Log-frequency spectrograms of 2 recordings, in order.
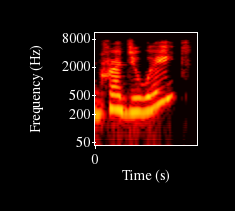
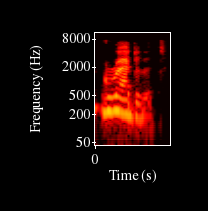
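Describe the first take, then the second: First: "graduate" ending in a full "ate"; verb ending. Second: "graduate" ending in a short, weak "it"; noun ending. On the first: Teacher contrasts verb with noun, "graduate" ending in full "ate". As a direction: say "graduate" with the last syllable like "eight". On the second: Teacher contrasts noun with verb, "graduate" ending in short "it". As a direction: say "graduate" as GRAD-u-it. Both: Shown as a demonstration. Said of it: "pronounced differently when it is noun".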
